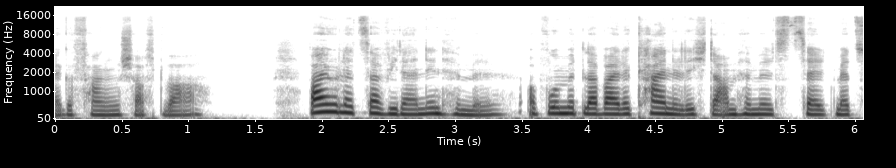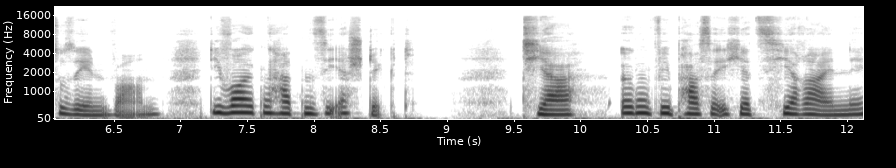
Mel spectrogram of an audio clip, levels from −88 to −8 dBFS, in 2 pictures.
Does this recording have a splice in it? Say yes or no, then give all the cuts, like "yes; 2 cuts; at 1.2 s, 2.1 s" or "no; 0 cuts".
no; 0 cuts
